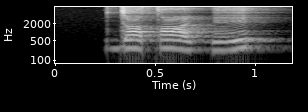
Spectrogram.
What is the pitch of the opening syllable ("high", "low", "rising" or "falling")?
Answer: falling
